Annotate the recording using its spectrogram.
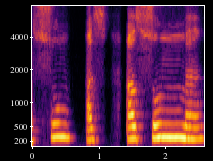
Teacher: تو آئین کو سواد کے ساتھ ایڈ کیجیے گا کیونکہ الف لام کا ادغام ہو گیا۔ سم، میم پہ آپ کو دیکھیے شد ہے تو آپ نے اس کو ہولڈ کرنا ہے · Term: میم مشدد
